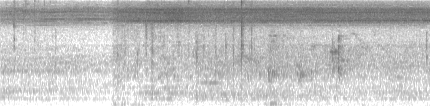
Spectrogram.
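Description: Honey bees from a wild hive inside a tree trunk make a steady, close, high-pitched insect drone that grows a little louder after the first second and carries on without any talk.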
